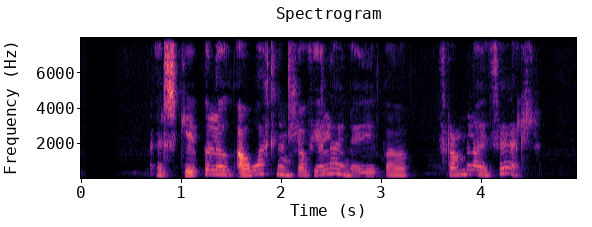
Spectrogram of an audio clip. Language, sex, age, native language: Icelandic, female, 50-59, Icelandic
